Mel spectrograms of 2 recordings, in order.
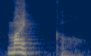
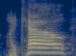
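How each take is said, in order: First: Michael as MY-kul, first syllable high; Michael with stressed MY and weak ending. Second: Michael as my-KELL, loud, high ending; Michael wrongly stressed on its last syllable; stress on second syllable. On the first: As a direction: hit the MY of Michael and let the rest drop. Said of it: "my first name is a trochee". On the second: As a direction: punch the end of Michael, my-KELL. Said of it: "It's not Michael". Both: Shown as a demonstration.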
